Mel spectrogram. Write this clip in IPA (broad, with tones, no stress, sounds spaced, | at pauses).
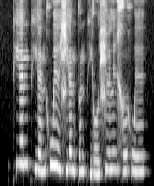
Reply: pʰ j ɛ˥ n pʰ j ɛ˧˥ n x w e˥˧ ɪ̯ ɕ j ɛ˥˧ n t̪ ə˥˩ n pʰ j o˧˥ ʊ̯ ɕ y˥ l i˥˩ x ɤ˥ x w e˥ ɪ̯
